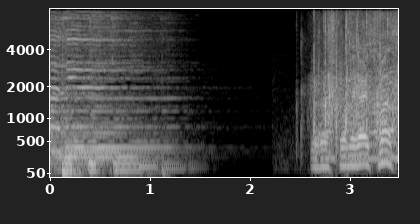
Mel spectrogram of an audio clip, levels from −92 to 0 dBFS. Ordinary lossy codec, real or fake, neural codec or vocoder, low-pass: none; real; none; none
